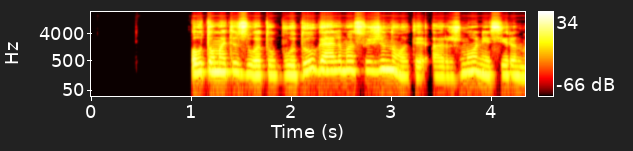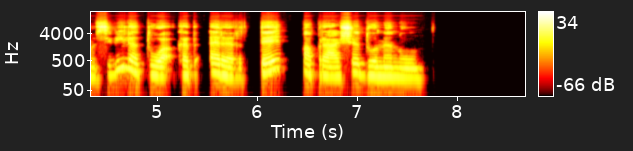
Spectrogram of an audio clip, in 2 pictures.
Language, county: Lithuanian, Vilnius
